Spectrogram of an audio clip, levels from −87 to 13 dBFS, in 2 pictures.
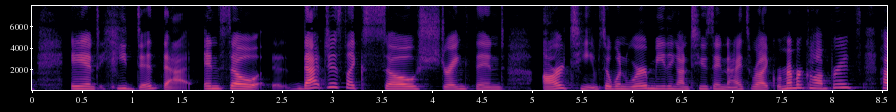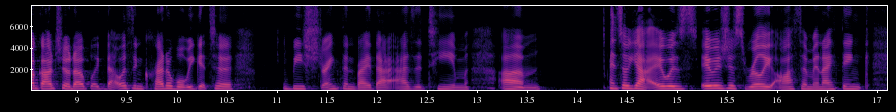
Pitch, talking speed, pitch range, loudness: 215 Hz, 195 wpm, 195-235 Hz, -36 LUFS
